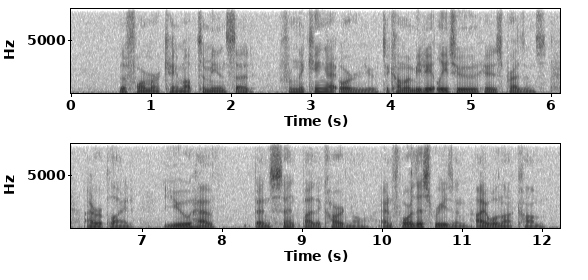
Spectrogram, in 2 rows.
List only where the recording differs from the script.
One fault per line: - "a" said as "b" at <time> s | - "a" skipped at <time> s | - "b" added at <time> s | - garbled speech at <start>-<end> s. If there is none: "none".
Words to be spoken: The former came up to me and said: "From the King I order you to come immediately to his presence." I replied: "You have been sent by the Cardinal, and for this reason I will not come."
none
